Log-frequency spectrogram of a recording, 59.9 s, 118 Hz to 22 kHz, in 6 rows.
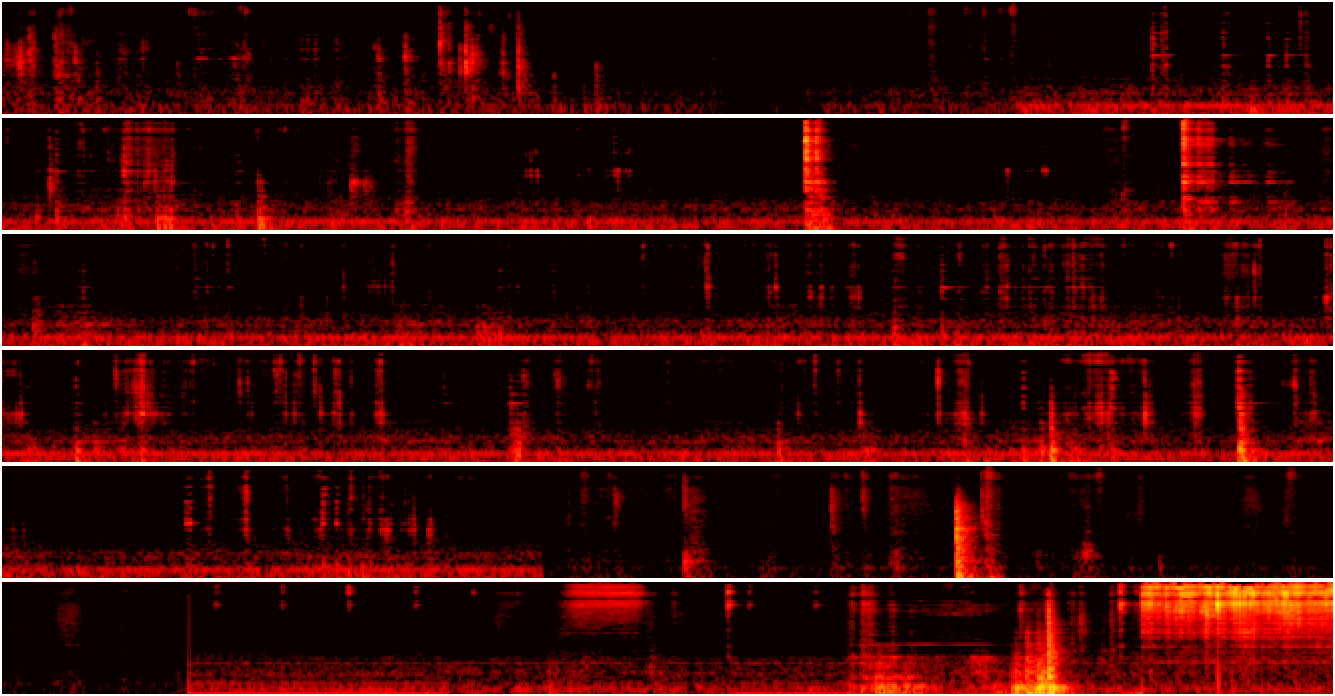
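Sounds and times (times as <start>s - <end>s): low hum: 51.3s - 59.9s
utensils and dishes clicking: 58.3s - 59.9s.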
